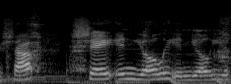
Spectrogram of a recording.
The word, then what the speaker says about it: Shea: sha in Yoli and sha is spelled s h EA just like shea butter shop Shay in Yoli and Yoli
